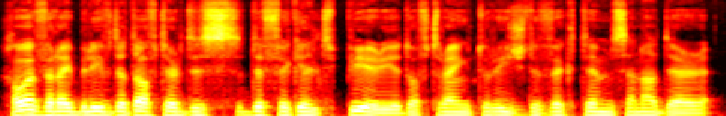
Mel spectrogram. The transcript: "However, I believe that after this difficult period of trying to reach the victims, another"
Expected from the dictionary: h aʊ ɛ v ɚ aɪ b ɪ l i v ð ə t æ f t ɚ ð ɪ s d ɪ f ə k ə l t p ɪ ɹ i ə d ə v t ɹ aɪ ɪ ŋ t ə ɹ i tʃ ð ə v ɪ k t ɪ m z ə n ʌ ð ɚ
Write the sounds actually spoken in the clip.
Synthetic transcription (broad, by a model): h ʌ ɛ v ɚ aɪ b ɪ l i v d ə t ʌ f t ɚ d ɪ s d ɪ f ə k ə l t p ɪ ɹ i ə d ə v t ɹ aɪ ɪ ŋ t ə ɹ i tʃ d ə v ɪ k t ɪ m s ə n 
